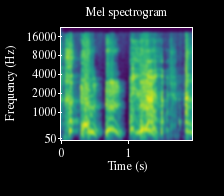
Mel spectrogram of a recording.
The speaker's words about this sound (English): just all of a sudden I needed to clear my throat for no reason.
